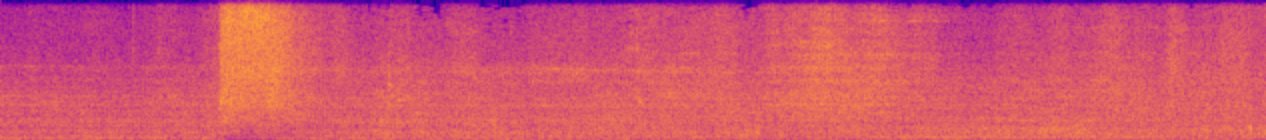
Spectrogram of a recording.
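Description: Freight car wheels rumble and clatter on the rails.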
